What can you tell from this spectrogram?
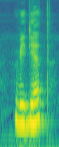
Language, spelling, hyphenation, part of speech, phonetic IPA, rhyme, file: Czech, vidět, vi‧dět, verb, [ˈvɪɟɛt], -ɪɟɛt, Cs-vidět.ogg
- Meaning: to see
